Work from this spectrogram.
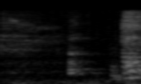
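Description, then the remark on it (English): A single quick sneeze: a brief catch of breath followed by a sharp, breathy burst, fairly faint, with no talking around it. “Oh, bless you.”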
